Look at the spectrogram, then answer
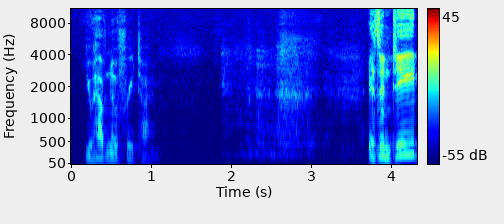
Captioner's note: <i>Subdued laughs from audience</i>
